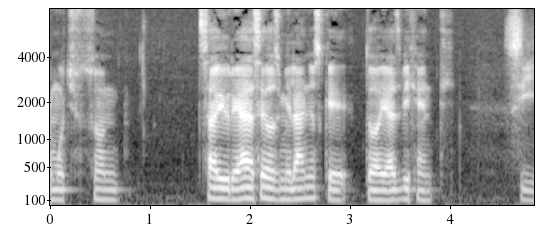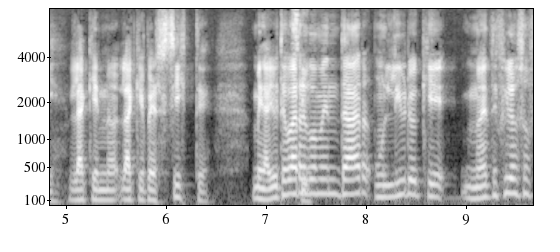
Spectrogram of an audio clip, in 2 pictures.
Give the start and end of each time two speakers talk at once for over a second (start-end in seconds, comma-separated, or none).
none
